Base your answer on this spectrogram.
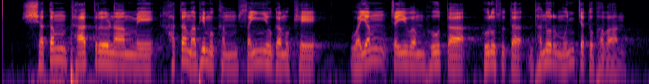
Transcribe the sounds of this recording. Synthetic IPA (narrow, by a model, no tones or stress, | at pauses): ʃɐt̪ɐmbɾaːt̪ɾɯːɳaːmːeːhɐt̪ɐmɐbʱimukʰɐmsɐ̃j̃juɡɐmukʰeː | ʋɐjɐmt͡ʃɐjʋɐmbʱuːt̪aːɡ̥uɾusut̪ɐd̪ʱɐnuɾmuɲt͡ʃɐt̪ubʱɐʋaːn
